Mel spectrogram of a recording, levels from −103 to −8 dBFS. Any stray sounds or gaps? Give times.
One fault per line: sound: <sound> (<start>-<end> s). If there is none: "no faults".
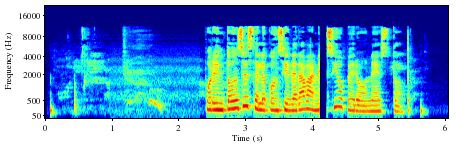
sound: sneeze (1.1-1.9 s)
sound: dropout (4.1-4.2 s)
